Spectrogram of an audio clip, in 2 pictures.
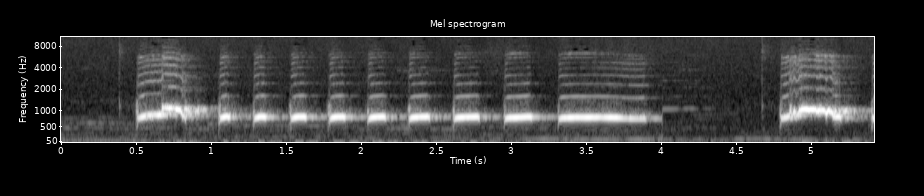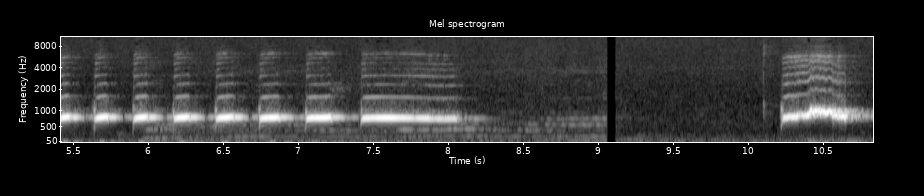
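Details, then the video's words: Zebra dove of the Bangkok type singing vigorously: phrases open with a rising cooing note followed by a fast series of about eight to ten short clipped coos ending on a longer held note, repeated three times, quiet background. "perkutut bangkok gacor"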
